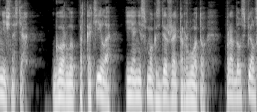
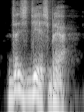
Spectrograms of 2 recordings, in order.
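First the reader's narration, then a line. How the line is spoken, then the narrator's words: Shaky post-adrenaline mutter. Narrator (Russian): буркнул, пребывая в адреналиновом отходнике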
